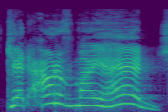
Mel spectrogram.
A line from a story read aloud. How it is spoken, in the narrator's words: shouted Roan, feeling blood pour from her ears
